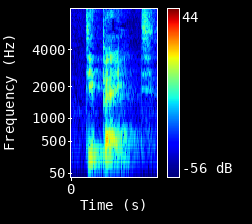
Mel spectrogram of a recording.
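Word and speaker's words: debate: でポイントはトゥトゥトゥトゥトゥトゥ、マシンガンまたは工事現場の、ドリルのトゥトゥトゥトゥトゥトゥトゥトゥ、短くて強く、これです。だからディベートじゃなくてトゥトゥトゥトゥトゥ、ディベイト、ディベイト、こんな感じで、ディッディッディッディッディッディッですね。ディベイト。ベイのところにアクセントがあります。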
